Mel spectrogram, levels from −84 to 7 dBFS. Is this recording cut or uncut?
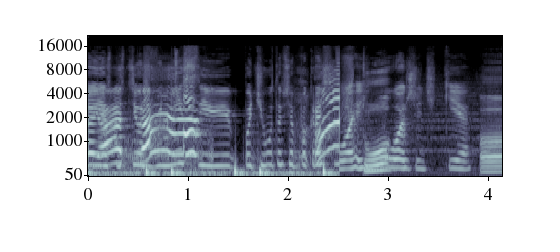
cut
